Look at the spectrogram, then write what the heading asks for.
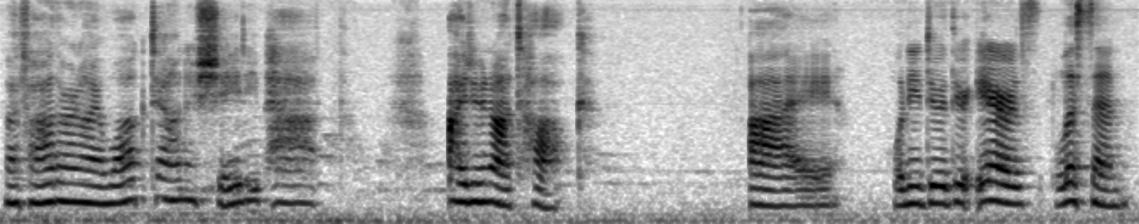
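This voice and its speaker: Woman reading a picture book aloud at home, gentle and inviting, with pauses for questions to young listeners. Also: medium pitch, steady tone, highs cut off. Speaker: children's story reader.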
